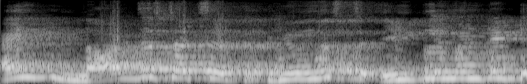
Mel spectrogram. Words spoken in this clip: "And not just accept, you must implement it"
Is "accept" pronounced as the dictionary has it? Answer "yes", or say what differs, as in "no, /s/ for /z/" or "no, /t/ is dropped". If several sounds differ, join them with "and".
no, /p/ is dropped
